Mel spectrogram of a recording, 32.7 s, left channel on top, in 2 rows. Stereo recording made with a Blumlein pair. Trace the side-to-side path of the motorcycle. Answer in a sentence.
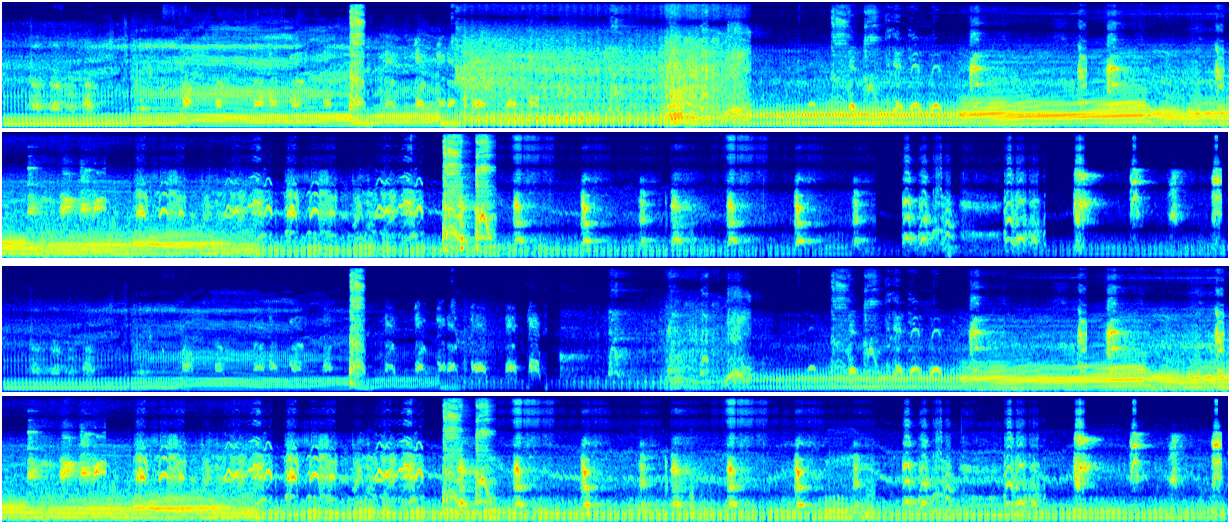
You can hear the motorcycle go from the left side to the right.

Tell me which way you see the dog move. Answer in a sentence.
In this clip you hear the dog travel towards the right.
